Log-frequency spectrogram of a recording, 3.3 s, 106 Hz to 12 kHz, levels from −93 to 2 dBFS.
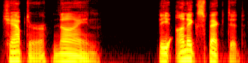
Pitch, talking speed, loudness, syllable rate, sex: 100 Hz, 55 wpm, -21 LUFS, 3.4 syllables/s, male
